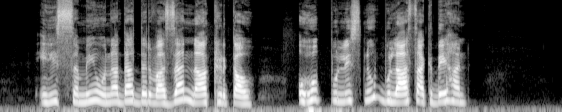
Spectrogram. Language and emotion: Punjabi, fearful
